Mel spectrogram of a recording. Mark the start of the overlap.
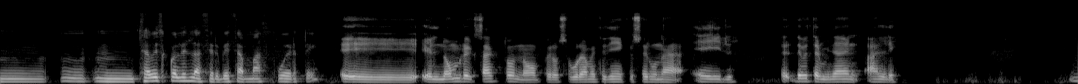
none

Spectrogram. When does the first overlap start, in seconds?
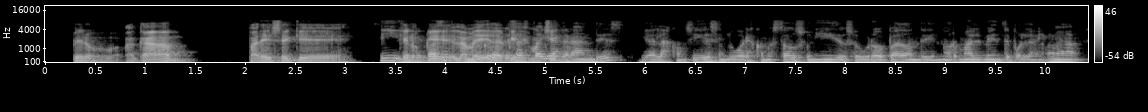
3.5 s

